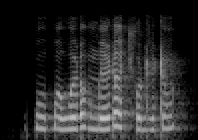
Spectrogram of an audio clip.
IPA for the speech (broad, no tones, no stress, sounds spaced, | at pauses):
k͡p u ɓ ɤ w ɯ ɽ ɤ ŋ͡m e ɽ ɛ t͡ʃʰ o ɖʱ i ʈ ɯ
